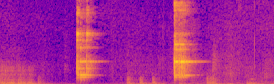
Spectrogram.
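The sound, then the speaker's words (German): Two sharp, bright clinks of glasses touching in a toast, about a second apart, each with a brief ringing tail, with faint low murmuring between them. “Ein letzter Kehr an diesem Jahr dann. Ja, Prost. Prost.”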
